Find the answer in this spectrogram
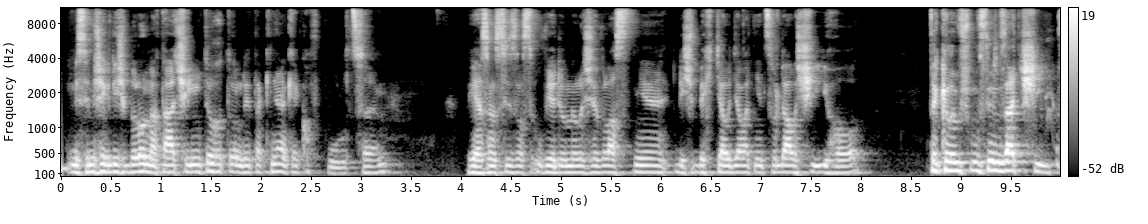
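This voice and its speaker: Monotone, flat intonation from a man at a medium pitch. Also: moderate pace. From Czechia, Jizera Mountains region (Jablonec area). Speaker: film director and illustrator. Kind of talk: casual interview.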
